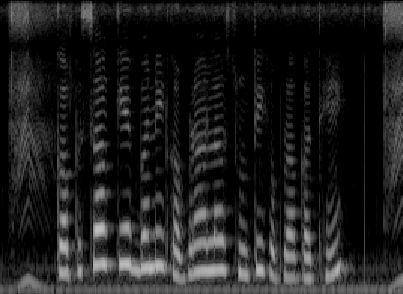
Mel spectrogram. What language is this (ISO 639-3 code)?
hne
